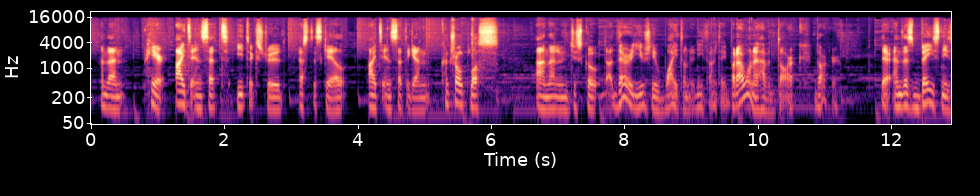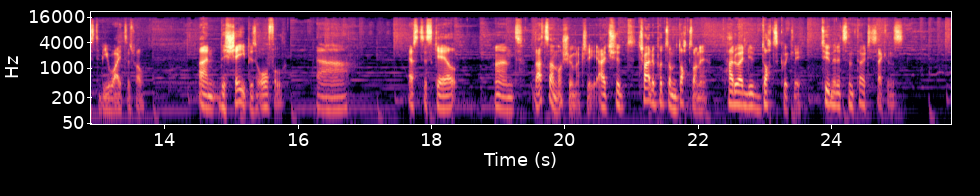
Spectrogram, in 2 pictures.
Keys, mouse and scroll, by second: 1.2 i, 2.0 e, 2.7 click, 2.9 s, 4.1 i, 5.3 ctrl+KP_Add, 6.0 ctrl+KP_Add, 6.6 a, 6.8 g, 8.6 click, 9.5 g, 11.2 Tab, 12.5 Tab, 13.4 l, 14.0 a, 14.2 g, 15.9 2, 16.1 a, 16.2 a, 16.8 s, 18.3-19.6 middle drag, 19.8 middle click, 20.2 Tab, 20.8-21.5 middle drag, 21.6 Tab, 22.6 3, 22.8 click, 23.1 middle click, 23.9 middle click, 25.1 middle click.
